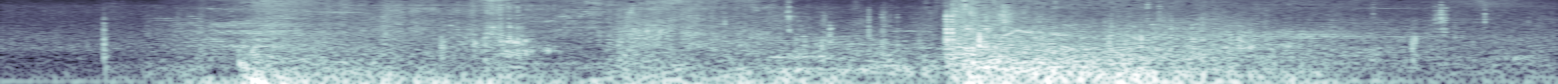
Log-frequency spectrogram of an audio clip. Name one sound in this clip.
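A heavy gate rumbles open with a deep roar.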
